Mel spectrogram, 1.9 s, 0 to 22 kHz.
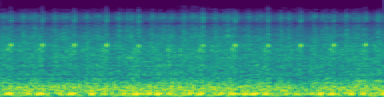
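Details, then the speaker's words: Lincoln MKZ at idle with a misfire: steady loping stumble about six beats a second with light ticking. Spark is good; injectors sound fine on the stethoscope, though the number two injector (cylinder 3) sounds slightly odd. A faulty fuel injector is suspected. "it's so strange that the injectors sound really good in the stethoscope um if anything the number two injector sounds a little odd uh which is technically cylinder 3"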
